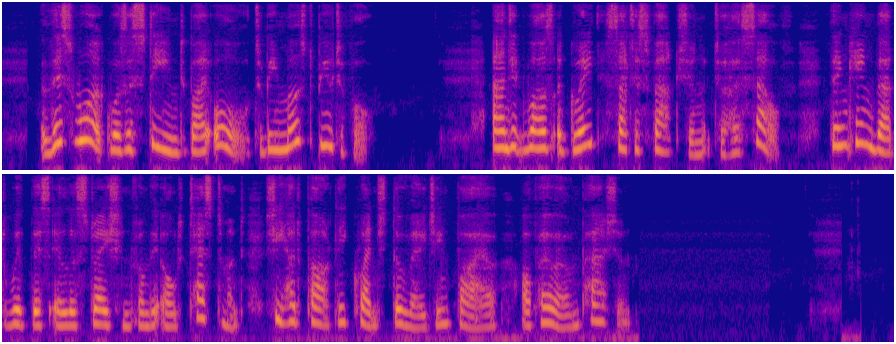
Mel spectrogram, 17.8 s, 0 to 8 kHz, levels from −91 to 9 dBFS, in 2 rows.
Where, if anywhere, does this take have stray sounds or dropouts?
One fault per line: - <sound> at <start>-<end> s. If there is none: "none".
none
